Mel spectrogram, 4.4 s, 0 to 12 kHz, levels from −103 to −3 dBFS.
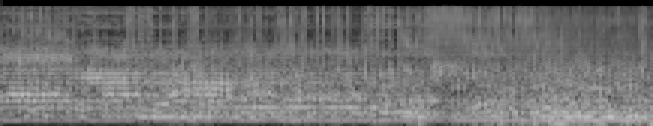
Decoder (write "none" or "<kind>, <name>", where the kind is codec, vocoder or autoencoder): vocoder, BigVGAN v2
